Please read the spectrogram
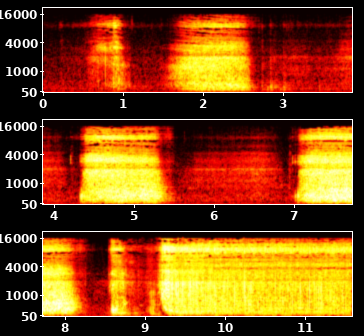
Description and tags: Filling the balloon with air then letting it out.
